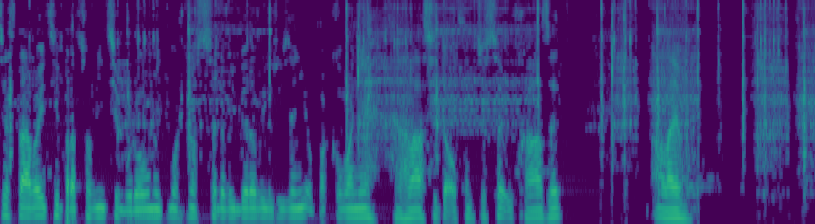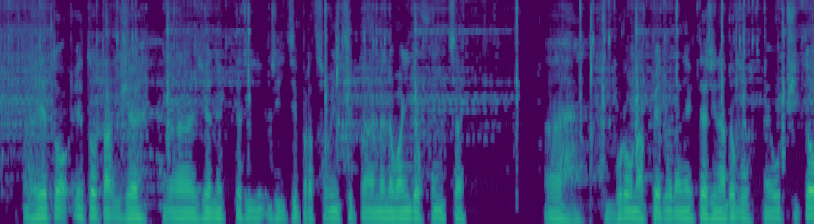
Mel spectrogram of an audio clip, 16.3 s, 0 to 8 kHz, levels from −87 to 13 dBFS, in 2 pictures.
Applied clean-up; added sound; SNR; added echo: classical method spectral subtraction.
